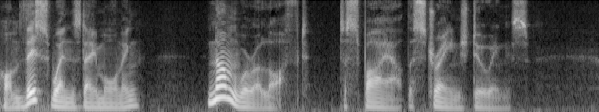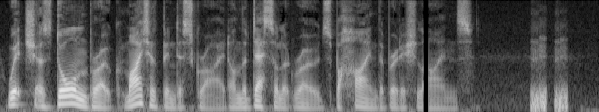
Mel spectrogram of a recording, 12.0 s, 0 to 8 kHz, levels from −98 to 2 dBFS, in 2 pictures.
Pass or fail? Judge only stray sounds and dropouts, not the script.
fail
